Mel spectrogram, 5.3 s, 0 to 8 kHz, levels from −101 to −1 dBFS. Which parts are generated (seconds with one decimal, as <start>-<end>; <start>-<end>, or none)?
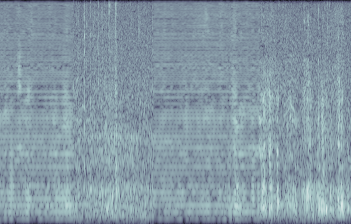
0.0-1.1; 2.3-3.9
